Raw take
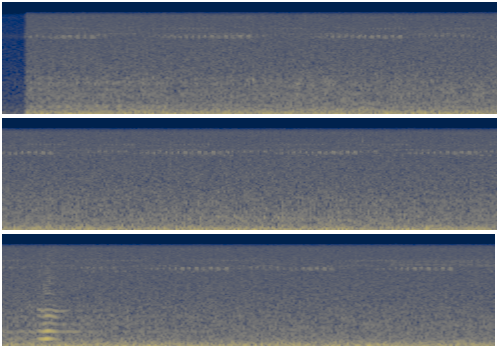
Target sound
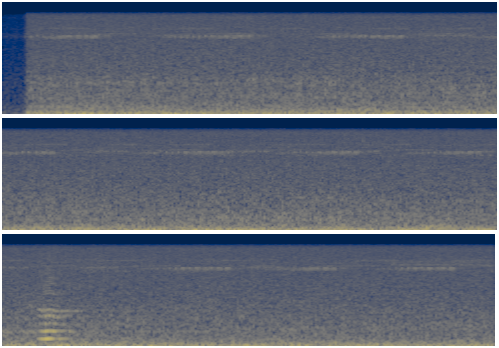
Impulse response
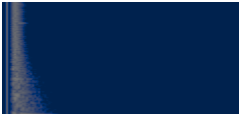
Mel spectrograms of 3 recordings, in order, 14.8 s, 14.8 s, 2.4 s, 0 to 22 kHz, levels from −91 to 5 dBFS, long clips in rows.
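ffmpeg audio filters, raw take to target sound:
-filter_complex "[0:a]asplit=2[a][b];[b]adelay=26,volume=-2dB[c];[a][c]amix=inputs=2:normalize=0,asplit=2[d][e];[1:a]atrim=start_sample=2205,adelay=21[f];[e][f]afir=irnorm=-1:irlink=0,volume=-14.5dB[g];[d][g]amix=inputs=2:normalize=0,volume=-4.5dB"

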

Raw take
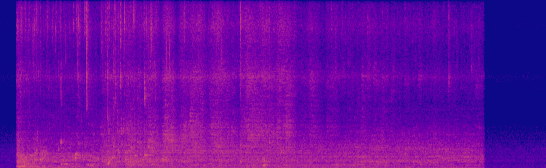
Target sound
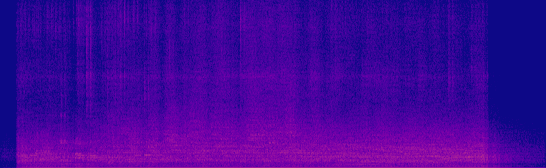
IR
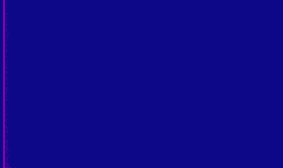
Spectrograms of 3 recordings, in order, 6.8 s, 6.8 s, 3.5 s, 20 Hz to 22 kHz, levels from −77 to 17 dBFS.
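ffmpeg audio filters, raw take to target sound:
-filter_complex "[0:a]dynaudnorm=f=410:g=7:m=16dB,highpass=1.2k,highshelf=f=5.7k:g=-8.5,areverse,acompressor=threshold=-35dB:ratio=6,areverse,flanger=delay=5:depth=8.6:regen=-42:speed=0.46:shape=sinusoidal,aeval=exprs='max(val(0),0)':c=same,asplit=2[a][b];[b]adelay=45,volume=-2dB[c];[a][c]amix=inputs=2:normalize=0,asplit=2[d][e];[e]adelay=149,lowpass=f=2.5k:p=1,volume=-6dB,asplit=2[f][g];[g]adelay=149,lowpass=f=2.5k:p=1,volume=0.51,asplit=2[h][i];[i]adelay=149,lowpass=f=2.5k:p=1,volume=0.51,asplit=2[j][k];[k]adelay=149,lowpass=f=2.5k:p=1,volume=0.51,asplit=2[l][m];[m]adelay=149,lowpass=f=2.5k:p=1,volume=0.51,asplit=2[n][o];[o]adelay=149,lowpass=f=2.5k:p=1,volume=0.51[p];[f][h][j][l][n][p]amix=inputs=6:normalize=0[q];[d][q]amix=inputs=2:normalize=0,volume=2dB"

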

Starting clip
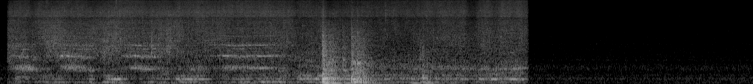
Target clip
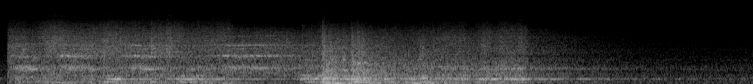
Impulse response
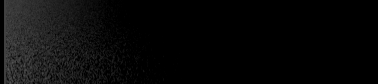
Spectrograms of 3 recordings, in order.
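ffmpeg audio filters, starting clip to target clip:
-filter_complex "[0:a]asplit=2[a][b];[b]acrusher=samples=30:mix=1:aa=0.000001,volume=-9dB[c];[a][c]amix=inputs=2:normalize=0,asoftclip=type=tanh:threshold=-24.5dB,adynamicsmooth=sensitivity=2.5:basefreq=2.5k,asettb=1/sr,asplit=3[d][e][f];[d]atrim=end=2.334[g];[e]atrim=start=2.33:end=3.01,asetpts=PTS-STARTPTS,afade=t=in:d=0.004:c=qsin,afade=t=out:st=0.676:d=0.004:c=qsin,highpass=520,lowpass=4.3k[h];[f]atrim=start=3.006[i];[g][h]acrossfade=d=0.004:c1=hsin:c2=qsin[j];[j][i]acrossfade=d=0.004:c1=qsin:c2=hsin,asplit=2[k][l];[1:a]atrim=start_sample=2205,lowpass=6.3k[m];[l][m]afir=irnorm=-1:irlink=0,volume=-9.5dB[n];[k][n]amix=inputs=2:normalize=0,volume=4dB"

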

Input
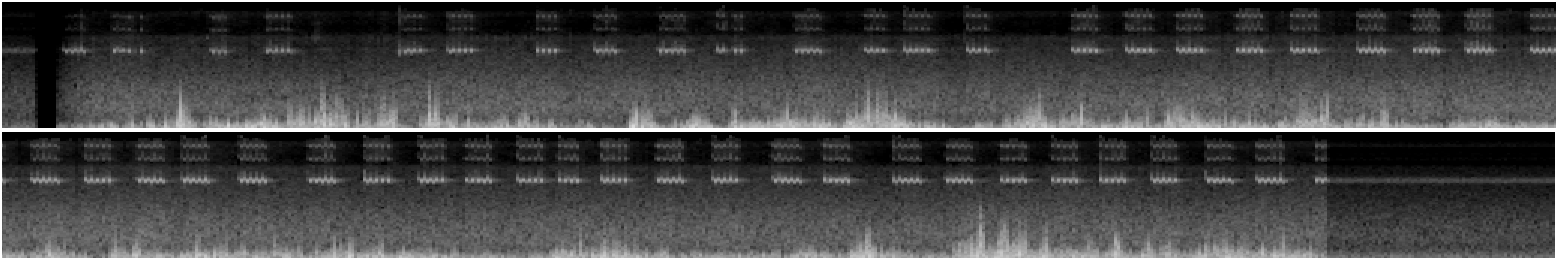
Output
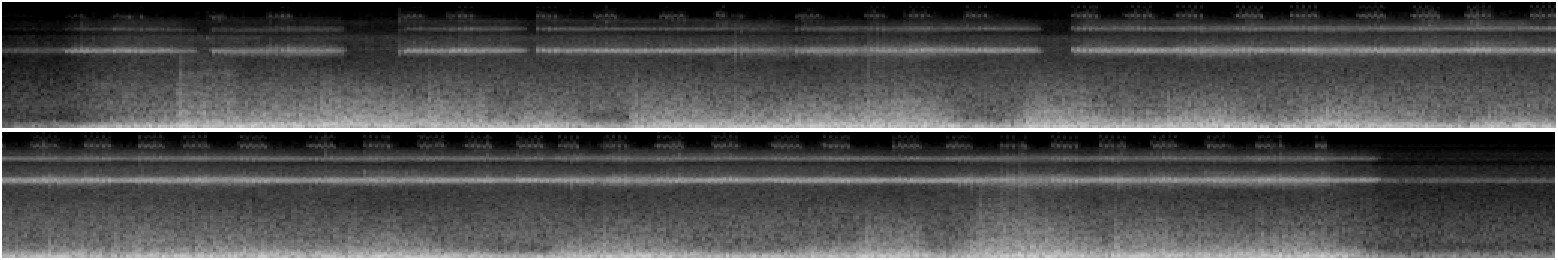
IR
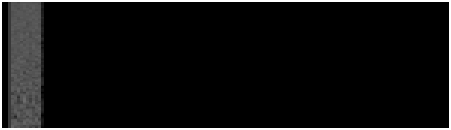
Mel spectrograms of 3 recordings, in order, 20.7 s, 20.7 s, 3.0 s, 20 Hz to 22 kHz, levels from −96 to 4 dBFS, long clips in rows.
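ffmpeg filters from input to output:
-filter_complex "[0:a]bass=f=250:g=8,treble=f=4k:g=8,aeval=exprs='(tanh(12.6*val(0)+0.35)-tanh(0.35))/12.6':c=same[a];[1:a]atrim=start_sample=2205,asetrate=24255,aresample=44100[b];[a][b]afir=irnorm=-1:irlink=0,volume=-2dB"

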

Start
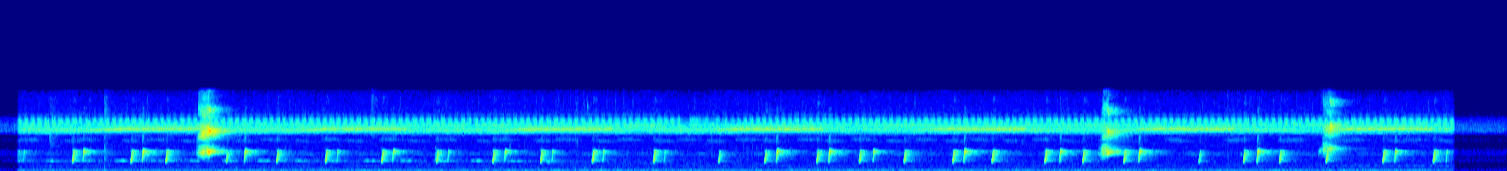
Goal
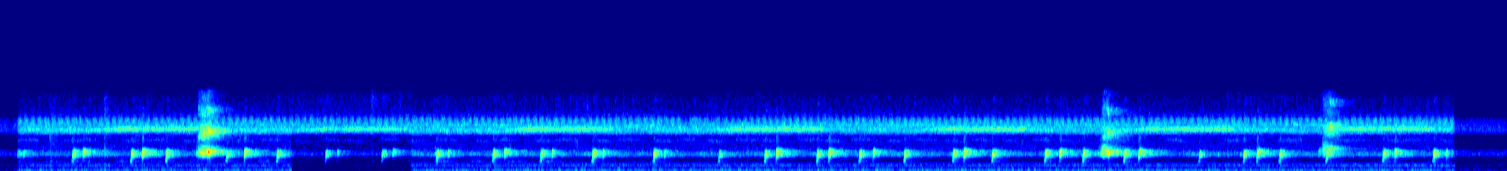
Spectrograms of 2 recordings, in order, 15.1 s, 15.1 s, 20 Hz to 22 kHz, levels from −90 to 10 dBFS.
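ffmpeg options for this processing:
-filter_complex "[0:a]crystalizer=i=4.5:c=0,asplit=3[a][b][c];[a]bandpass=f=300:t=q:w=8,volume=0dB[d];[b]bandpass=f=870:t=q:w=8,volume=-6dB[e];[c]bandpass=f=2.24k:t=q:w=8,volume=-9dB[f];[d][e][f]amix=inputs=3:normalize=0,asettb=1/sr,asplit=3[g][h][i];[g]atrim=end=2.924[j];[h]atrim=start=2.92:end=4.12,asetpts=PTS-STARTPTS,afade=t=in:d=0.004:c=qsin,afade=t=out:st=1.196:d=0.004:c=qsin,aderivative[k];[i]atrim=start=4.116[l];[j][k]acrossfade=d=0.004:c1=hsin:c2=qsin[m];[m][l]acrossfade=d=0.004:c1=qsin:c2=hsin,afftfilt=real='hypot(re,im)*cos(2*PI*random(0))':imag='hypot(re,im)*sin(2*PI*random(1))':win_size=512:overlap=0.75,volume=16.5dB"

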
